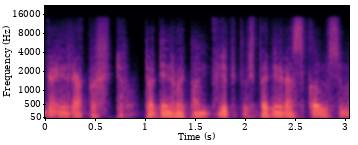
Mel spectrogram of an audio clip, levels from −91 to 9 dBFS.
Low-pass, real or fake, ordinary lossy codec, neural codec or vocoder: 14.4 kHz; fake; AAC, 64 kbps; codec, 44.1 kHz, 0.9 kbps, DAC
